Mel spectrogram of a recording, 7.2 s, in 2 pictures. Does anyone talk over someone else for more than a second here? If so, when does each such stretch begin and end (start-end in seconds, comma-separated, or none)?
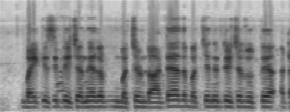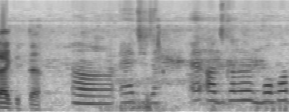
none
